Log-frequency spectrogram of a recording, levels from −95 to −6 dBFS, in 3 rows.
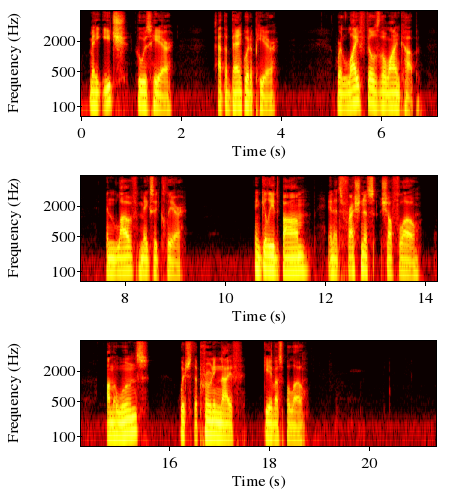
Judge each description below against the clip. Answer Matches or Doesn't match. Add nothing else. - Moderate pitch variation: Doesn't match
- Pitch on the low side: Matches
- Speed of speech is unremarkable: Doesn't match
